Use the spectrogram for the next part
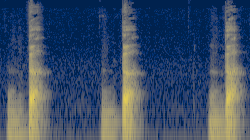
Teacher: You can feel a little burst of air on your hand.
